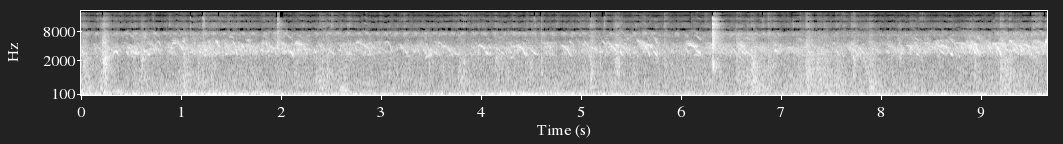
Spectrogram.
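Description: Chickens in a backyard coop at night, with soft scattered clucks and rustling over a steady hiss of background noise. All faint and distant, with a few brief louder peaks and a low voice now and then.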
